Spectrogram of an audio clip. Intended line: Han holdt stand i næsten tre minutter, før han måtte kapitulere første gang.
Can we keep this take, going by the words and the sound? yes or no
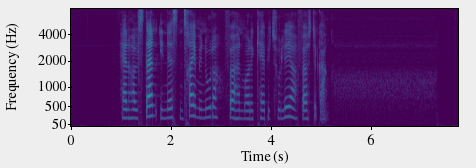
yes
